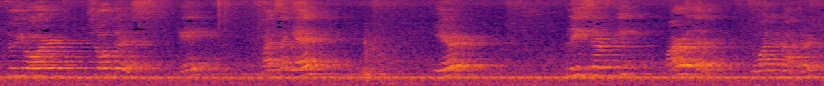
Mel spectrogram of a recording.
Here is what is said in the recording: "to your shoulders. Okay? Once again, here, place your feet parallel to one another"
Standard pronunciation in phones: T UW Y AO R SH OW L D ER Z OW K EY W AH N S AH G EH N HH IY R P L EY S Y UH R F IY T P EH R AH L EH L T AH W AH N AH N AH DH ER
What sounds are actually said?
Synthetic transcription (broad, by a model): T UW Y AO R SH OW L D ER S OW K EY W AH N S AH G EH N HH IY R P L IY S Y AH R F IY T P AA R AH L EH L T AH W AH N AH N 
